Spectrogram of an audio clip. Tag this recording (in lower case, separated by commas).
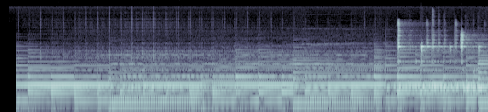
music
